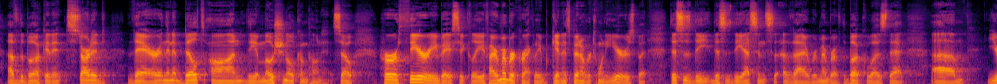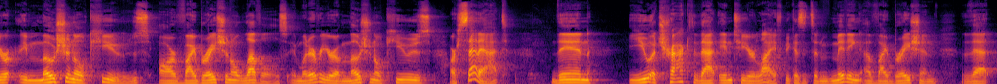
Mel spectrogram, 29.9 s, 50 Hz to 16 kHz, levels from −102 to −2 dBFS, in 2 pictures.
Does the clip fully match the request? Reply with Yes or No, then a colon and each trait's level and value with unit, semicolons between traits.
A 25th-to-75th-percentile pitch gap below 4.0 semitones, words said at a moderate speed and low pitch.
Yes: average, 3.5 semitones; average, 150 wpm; low, 100 Hz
